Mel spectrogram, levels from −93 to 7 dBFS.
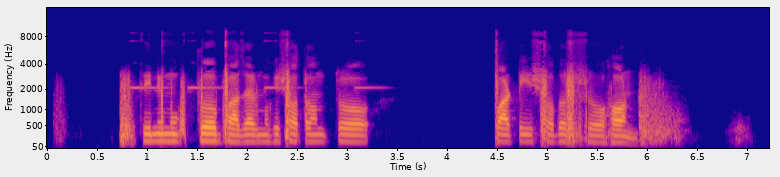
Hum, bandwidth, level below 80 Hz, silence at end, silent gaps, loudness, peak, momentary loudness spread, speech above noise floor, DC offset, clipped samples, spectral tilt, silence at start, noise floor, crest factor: none; 9.6 kHz; -68 dBFS; 0.9 s; none; -23 LUFS; -4 dBFS; 11 LU; over 68 dB; under 0.1%; under 0.1%; -6 dB/octave; 0.7 s; under -90 dBFS; 22 dB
